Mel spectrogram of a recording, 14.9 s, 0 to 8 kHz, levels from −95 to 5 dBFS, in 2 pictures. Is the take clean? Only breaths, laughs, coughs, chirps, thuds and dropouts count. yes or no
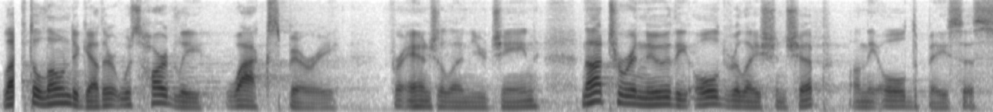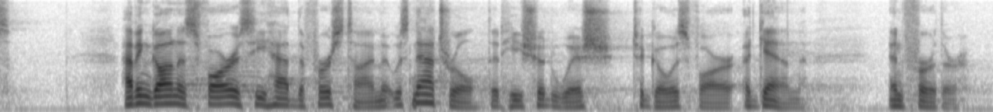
no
